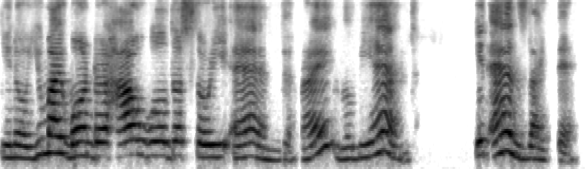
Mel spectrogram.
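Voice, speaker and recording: A woman with a very high voice speaks English with a Korean accent, as a native Korean speaker. She demonstrates reading picture books aloud like a teacher. Her delivery is expressive, full of prompting questions pitched at children. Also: a little slow. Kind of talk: picture book read-aloud demonstration with tips.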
